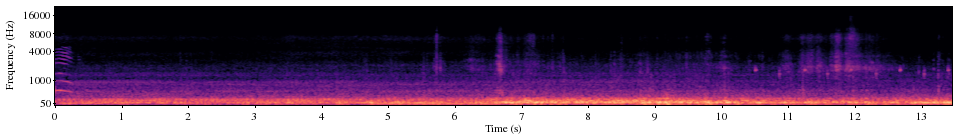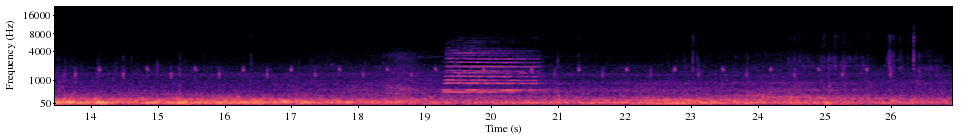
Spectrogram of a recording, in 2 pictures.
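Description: Low, steady road and engine rumble inside a moving car's cabin, louder for several seconds in the middle. About three quarters of the way through, a vehicle horn sounds once for about a second and a half.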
